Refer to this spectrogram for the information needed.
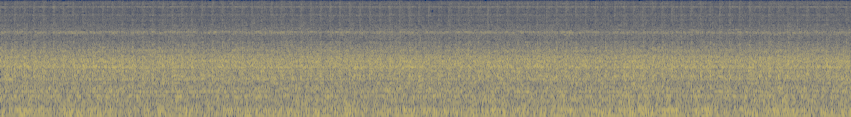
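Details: Engine fully warmed to operating temperature after sitting a day and a half, hot idle: light quick tapping over the engine hum; heavily worn camshaft and its bed, oil pressure light flickers when hot.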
